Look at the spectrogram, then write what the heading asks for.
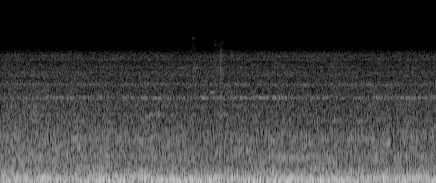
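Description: Diesel rail vehicle running through a tunnel: a steady, even low rumble of engine and wheels on the rails.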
